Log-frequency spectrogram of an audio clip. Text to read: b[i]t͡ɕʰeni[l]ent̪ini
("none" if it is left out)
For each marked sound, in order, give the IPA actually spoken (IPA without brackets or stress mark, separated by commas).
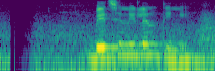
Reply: e, l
